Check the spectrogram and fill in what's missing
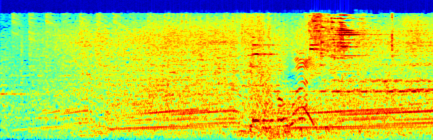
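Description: A car engine revs hard at full throttle with rising, sweeping pitch and some tire squeal, loud and close, while a person talks over it.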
